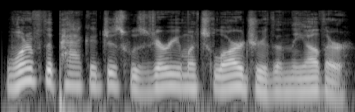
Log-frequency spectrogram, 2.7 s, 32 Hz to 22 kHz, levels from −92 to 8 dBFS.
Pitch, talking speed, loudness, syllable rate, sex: 130 Hz, 250 wpm, -20 LUFS, 6.5 syllables/s, male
